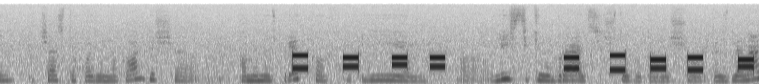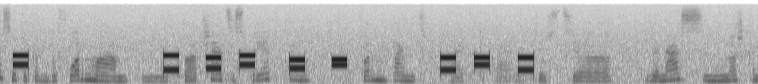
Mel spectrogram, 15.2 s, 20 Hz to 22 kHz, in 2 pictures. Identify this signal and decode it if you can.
DTMF, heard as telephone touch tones, dialled by hand, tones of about 150 ms, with speech in Russian. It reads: 6808 53427# 35#4* 202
